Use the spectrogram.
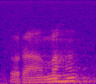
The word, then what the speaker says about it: रामः: संकोच से करते हैं लोग क ऐसा बोलते हैं क राम रामः ऐसा नहीं है रामः विसर्ग में पूरा ह है आधा ह नहीं है विसर्ग में रामाहा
